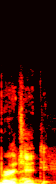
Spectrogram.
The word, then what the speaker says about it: Burchett: Burchett, his last name begins with a B, but it's pronounced Burchett.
